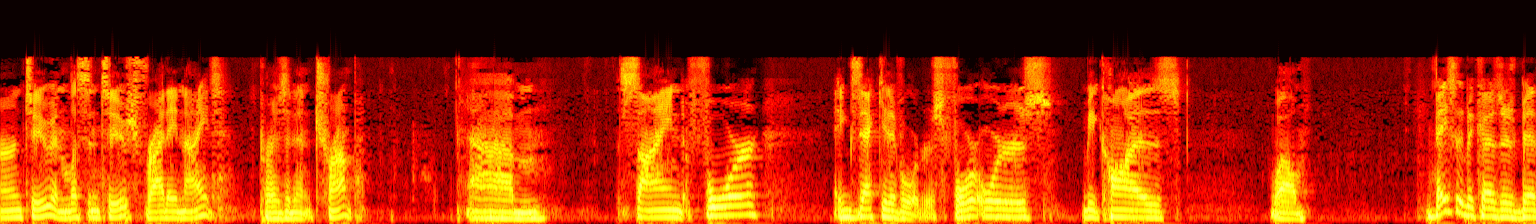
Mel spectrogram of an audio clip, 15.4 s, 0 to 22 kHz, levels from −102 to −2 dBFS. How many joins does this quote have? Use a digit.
2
